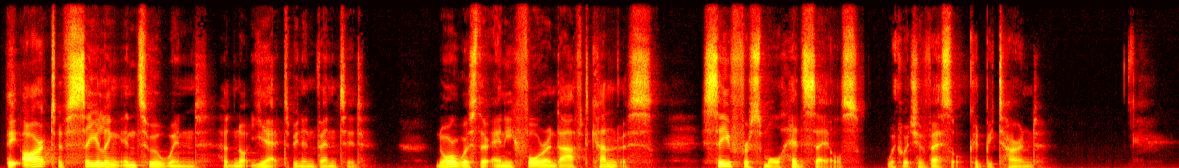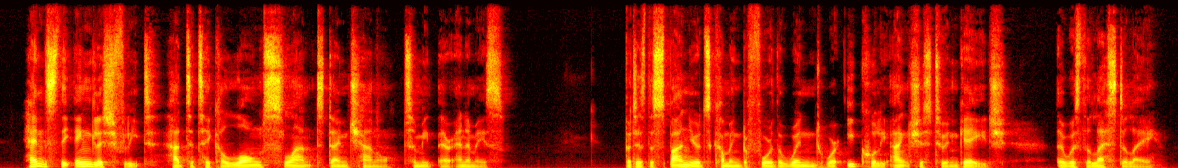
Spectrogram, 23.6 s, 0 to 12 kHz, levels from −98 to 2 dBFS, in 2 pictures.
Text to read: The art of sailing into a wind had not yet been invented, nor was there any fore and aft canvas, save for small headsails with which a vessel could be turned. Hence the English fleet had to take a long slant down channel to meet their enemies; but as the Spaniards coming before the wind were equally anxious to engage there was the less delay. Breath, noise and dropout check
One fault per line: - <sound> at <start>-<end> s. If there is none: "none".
none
